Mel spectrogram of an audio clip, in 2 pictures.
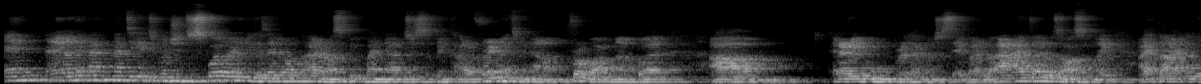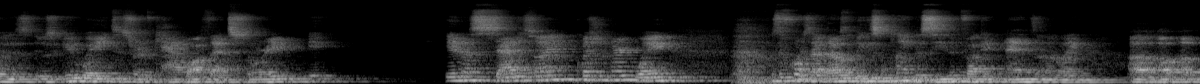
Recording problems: room echo; strong; dies away in 0.9 s
off-mic speech; far

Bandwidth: 18 kHz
